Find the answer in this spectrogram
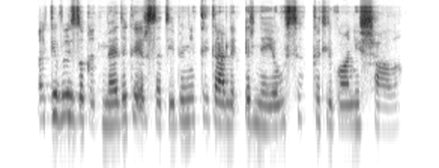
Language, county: Lithuanian, Vilnius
